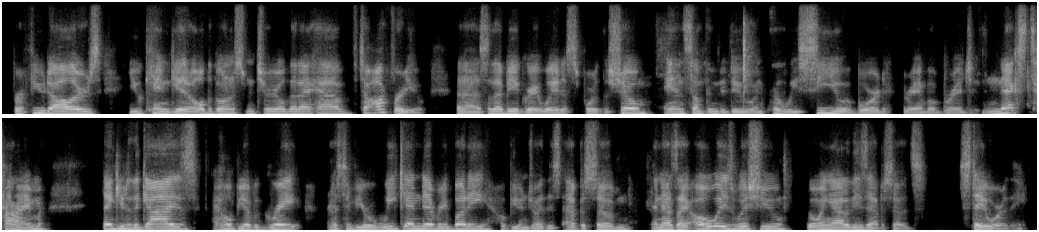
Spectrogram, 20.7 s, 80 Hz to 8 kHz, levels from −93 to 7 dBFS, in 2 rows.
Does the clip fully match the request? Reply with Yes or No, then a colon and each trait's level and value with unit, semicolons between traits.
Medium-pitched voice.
Yes: medium, 150 Hz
